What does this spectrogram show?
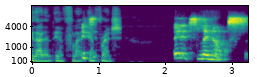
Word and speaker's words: Les Noces: It's Les Noces. Les Noces, right.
